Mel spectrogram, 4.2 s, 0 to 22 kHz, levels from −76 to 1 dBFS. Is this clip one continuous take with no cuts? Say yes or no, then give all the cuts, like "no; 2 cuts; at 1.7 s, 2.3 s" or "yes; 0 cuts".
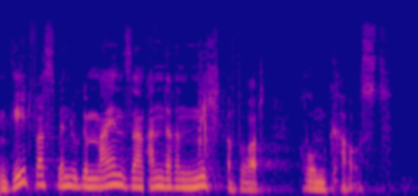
no; 2 cuts; at 1.4 s, 2.4 s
